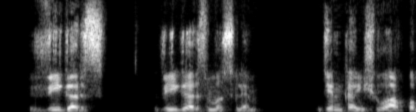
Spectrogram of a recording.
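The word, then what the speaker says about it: Uyghurs: मुस्लिम है, वीगर्स मुस्लिम, इसे कोई यूगर्स मुस्लिम पढ़ते हैं, लेकिन जहां तक जितनी मैंने न्यूज जोन सी हैं इंग्लिश वेबसाइट्स, ये इंग्लिश न्यूज मैंने सुनी है, उसमें वो इनको वीगर्स ही प्रोनाउंस कर रहे होते हैं, वीगर्स।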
